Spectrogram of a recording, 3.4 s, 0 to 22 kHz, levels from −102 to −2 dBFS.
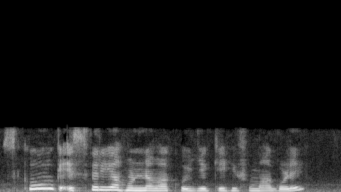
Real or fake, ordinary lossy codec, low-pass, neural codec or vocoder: fake; AAC, 48 kbps; 7.2 kHz; vocoder, 22.05 kHz, 80 mel bands, WaveNeXt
